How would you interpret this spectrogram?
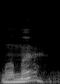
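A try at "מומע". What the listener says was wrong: Mumme with an I in at the end. Not mummer, but a mumme.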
